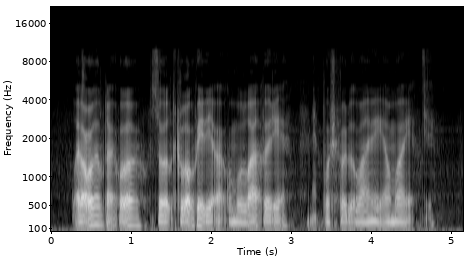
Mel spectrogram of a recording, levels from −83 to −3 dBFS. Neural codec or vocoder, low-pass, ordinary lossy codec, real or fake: autoencoder, 22.05 kHz, a latent of 192 numbers a frame, VITS, trained on many speakers; 9.9 kHz; none; fake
